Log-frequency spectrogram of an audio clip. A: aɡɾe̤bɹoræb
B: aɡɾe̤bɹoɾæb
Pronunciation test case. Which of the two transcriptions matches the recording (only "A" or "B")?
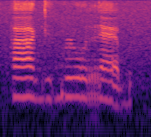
A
